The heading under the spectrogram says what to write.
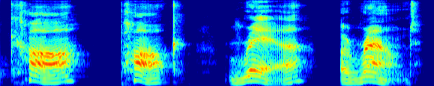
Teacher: accents from most of england and wales africa india australia and new zealand where the r only occurs before a vowel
